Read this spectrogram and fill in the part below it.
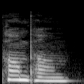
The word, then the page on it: pompom: American English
